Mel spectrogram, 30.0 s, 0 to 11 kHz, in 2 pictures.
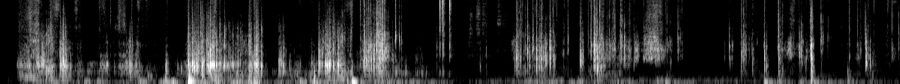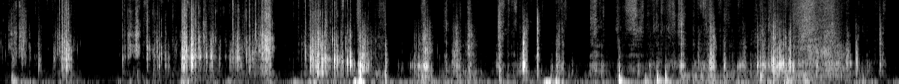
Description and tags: This sound was recorded with a Behringer B-1. It is a box of letter stamps being opened. The release of the muffled sound is quite nice.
